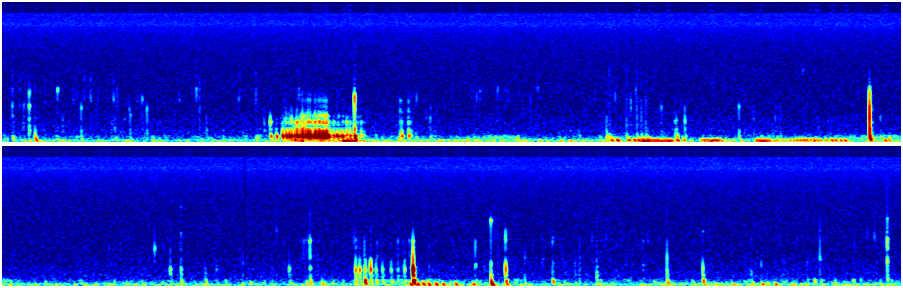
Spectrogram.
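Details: Quiet low gurgles with a couple of louder, longer growls and scattered small pops; ordinary stomach rumbling (borborygmi) after eating.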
